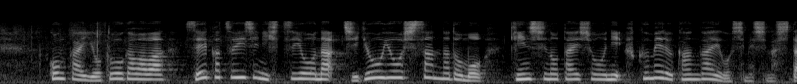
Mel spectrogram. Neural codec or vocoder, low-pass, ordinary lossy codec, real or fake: none; none; none; real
